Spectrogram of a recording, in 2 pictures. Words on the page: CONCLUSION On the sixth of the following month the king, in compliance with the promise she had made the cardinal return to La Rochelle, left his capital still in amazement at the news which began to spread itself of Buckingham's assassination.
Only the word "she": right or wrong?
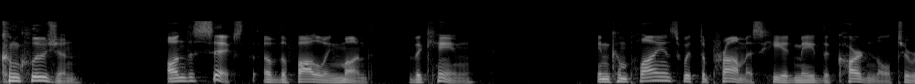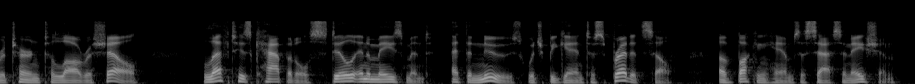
wrong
